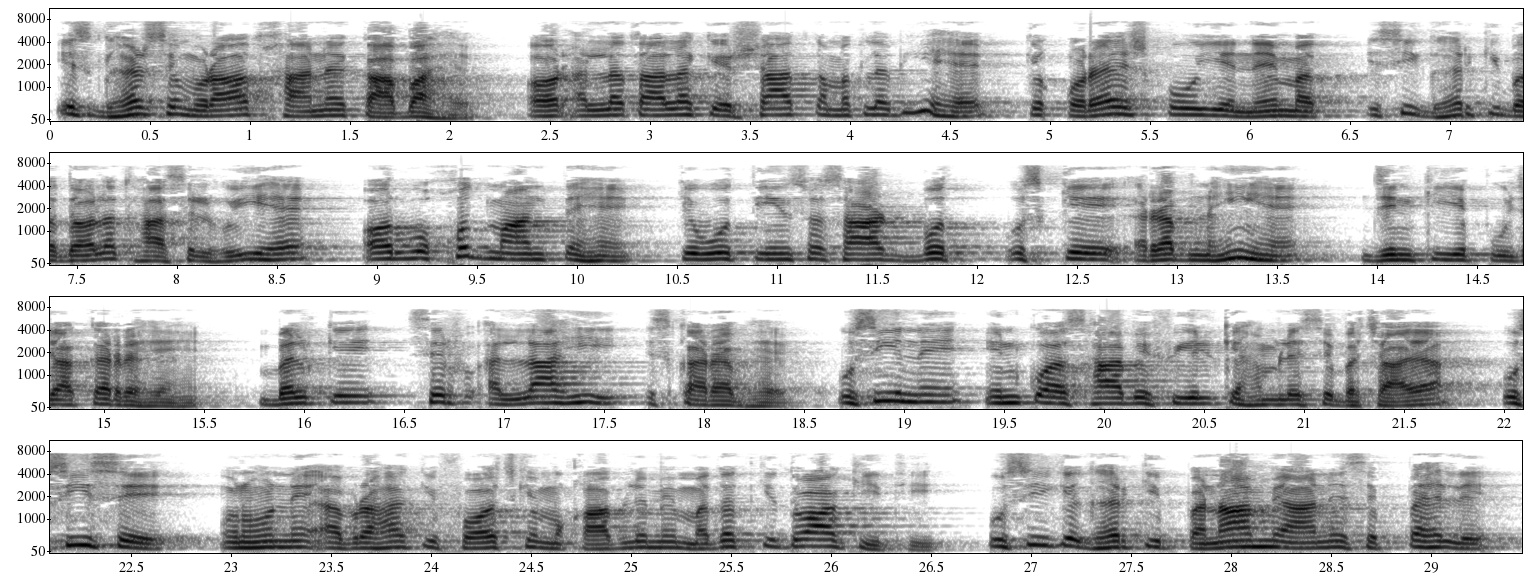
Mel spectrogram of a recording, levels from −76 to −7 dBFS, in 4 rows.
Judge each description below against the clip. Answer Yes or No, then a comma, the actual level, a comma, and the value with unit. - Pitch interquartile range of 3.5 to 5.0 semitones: Yes, average, 4.3 semitones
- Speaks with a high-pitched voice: No, medium, 170 Hz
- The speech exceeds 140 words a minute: Yes, average, 185 wpm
